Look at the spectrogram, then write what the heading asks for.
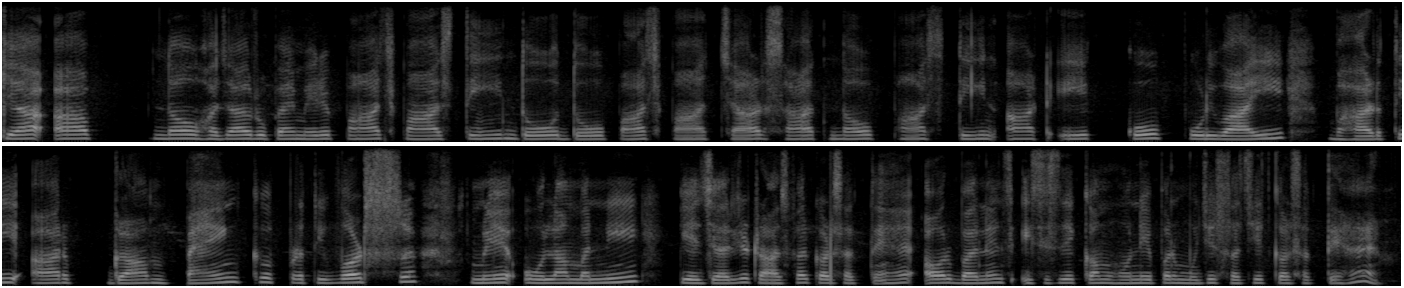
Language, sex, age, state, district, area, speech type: Hindi, female, 18-30, Uttar Pradesh, Jaunpur, urban, read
